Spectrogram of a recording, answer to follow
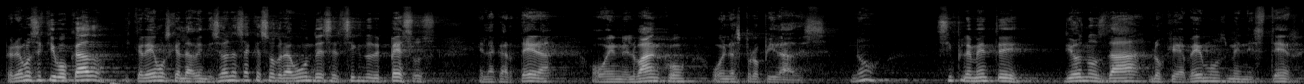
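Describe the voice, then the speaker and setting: An older man with a Mexican accent, a pastor preaching a sermon with personal testimony, speaking emphatically and slowing down as his voice swells louder on key points. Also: fairly high pitch. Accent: Mexican Spanish. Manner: emphatic, slow stretches rising in loudness, acts out past dialogues. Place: church sanctuary. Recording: long church reverb, faint room noise.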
